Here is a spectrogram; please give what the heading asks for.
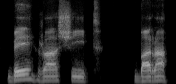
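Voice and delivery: slow, drawn-out, syllable-by-syllable Hebrew reading. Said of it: "the same word to pronounce it in a, in a different stages".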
